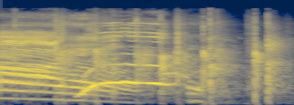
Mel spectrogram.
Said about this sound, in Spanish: ¡Un aplauso!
